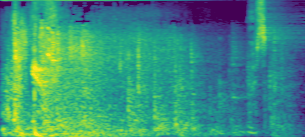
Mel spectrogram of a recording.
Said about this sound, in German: Was ist das? Ich trau meinen Augen nicht. Der Stuhl ist einfach abgeprallt.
